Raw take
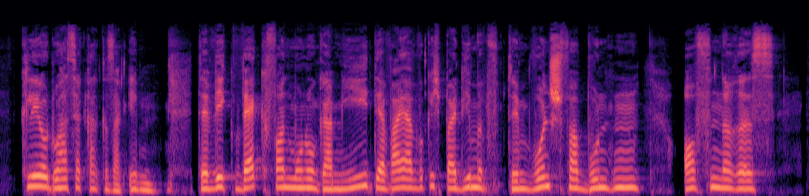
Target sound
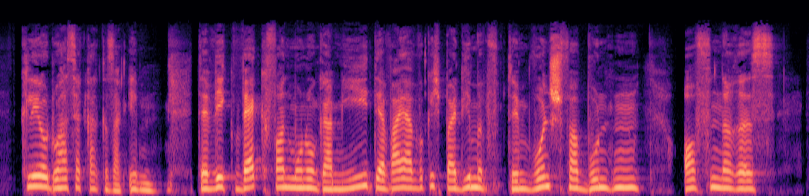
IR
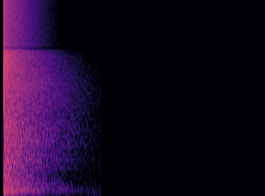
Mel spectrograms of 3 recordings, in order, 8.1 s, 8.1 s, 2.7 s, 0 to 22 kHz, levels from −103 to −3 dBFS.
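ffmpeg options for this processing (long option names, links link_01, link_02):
-af "volume=8dB"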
